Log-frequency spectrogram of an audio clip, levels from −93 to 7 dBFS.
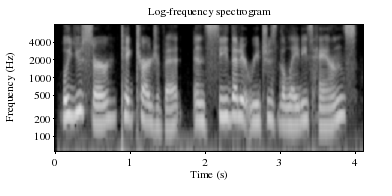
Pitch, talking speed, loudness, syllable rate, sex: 190 Hz, 220 wpm, -19 LUFS, 4.9 syllables/s, female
